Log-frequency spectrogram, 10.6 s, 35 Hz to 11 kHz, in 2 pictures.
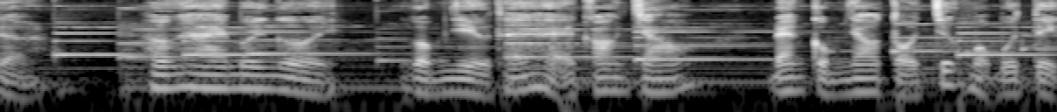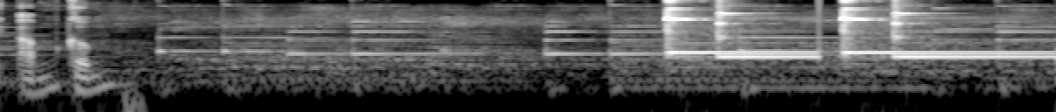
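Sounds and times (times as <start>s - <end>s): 
speech: 0.0s - 6.0s
doorbell chiming ding-dong at a family home: 8.6s - 10.5s.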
